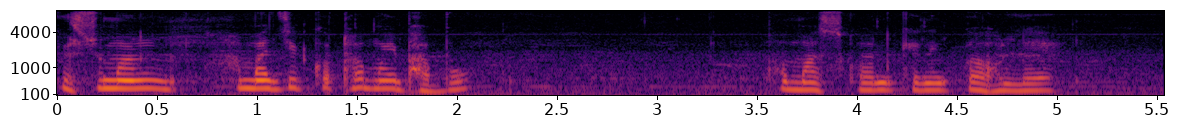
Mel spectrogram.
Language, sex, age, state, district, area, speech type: Assamese, female, 60+, Assam, Goalpara, rural, spontaneous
